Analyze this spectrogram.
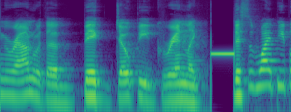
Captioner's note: beep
